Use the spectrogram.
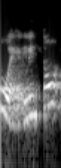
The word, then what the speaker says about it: Wellington: é inscrito ou W quando a gente pronuncia Wellington ele tem um som de u é mas temos também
